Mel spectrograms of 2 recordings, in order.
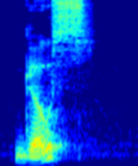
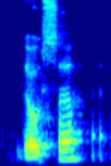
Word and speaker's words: Gose: So, based on what I learned from Duolingo, this should be pronounced Rittergutz, Rittergutz, Gose, Gosa. I've heard both pronunciations.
